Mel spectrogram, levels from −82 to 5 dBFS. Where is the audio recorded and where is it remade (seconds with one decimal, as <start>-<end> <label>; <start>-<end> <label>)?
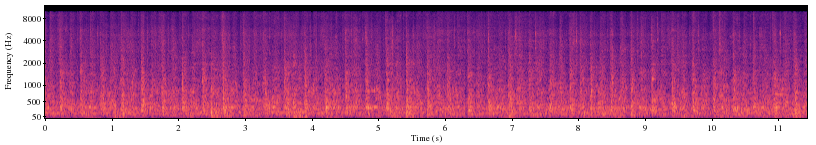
0.0-11.4 remade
